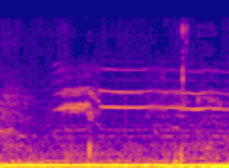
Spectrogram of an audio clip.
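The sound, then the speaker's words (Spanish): A girl, the film character Lyanna Mormont, screams in a long, high-pitched, sustained cry as a giant lifts her, rising out of a dense, rumbling background din and staying loud for about two seconds. “Mira, aquí está que está chillando es Liana Mormon, que es una valiente.”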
